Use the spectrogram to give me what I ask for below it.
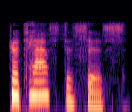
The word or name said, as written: catastasis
